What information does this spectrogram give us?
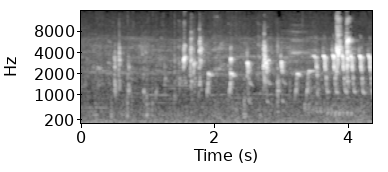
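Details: Caged flock of Java sparrows with recently hatched chicks, Sunday morning, 8 May 2022; soft early notes build into a busy run of bright, clipped chirps and tweets overlapping from several birds.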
